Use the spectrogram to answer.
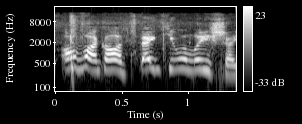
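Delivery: excited thanks. Real, not acted. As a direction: gush thanks to the commenter.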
